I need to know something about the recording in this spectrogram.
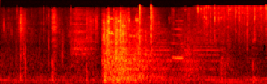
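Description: A heavy door bangs open.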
